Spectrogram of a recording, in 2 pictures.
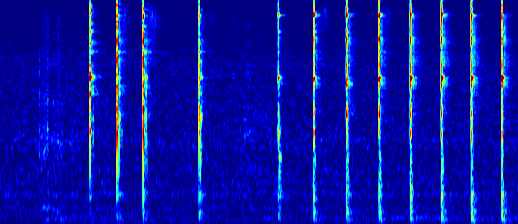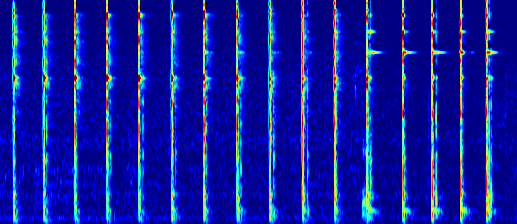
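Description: Back of a small axe hammering a U-shaped steel wire pin into sandy ground, metal on metal with a short ring to each blow. A few spaced blows, then a steady run of about three taps a second.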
